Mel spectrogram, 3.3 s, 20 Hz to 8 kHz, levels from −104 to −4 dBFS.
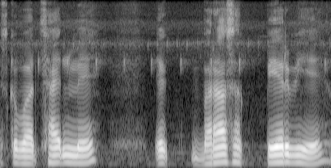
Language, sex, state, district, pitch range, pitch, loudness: Hindi, male, Arunachal Pradesh, Papum Pare, 110-130 Hz, 125 Hz, -17 LUFS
